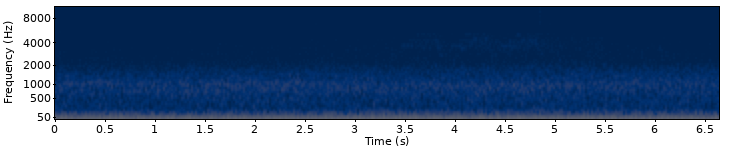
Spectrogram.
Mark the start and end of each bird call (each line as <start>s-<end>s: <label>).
3.3s-4.9s: Common Yellowthroat (Geothlypis trichas)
